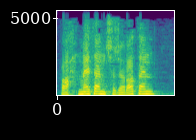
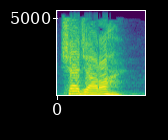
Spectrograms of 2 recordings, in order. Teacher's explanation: لا، ده استثناء لمد العوض، لا نقف عليها بمد عوض او بالالف، ولكن تبدل تاء التأنيس هاء ونقف عليها بالهاء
